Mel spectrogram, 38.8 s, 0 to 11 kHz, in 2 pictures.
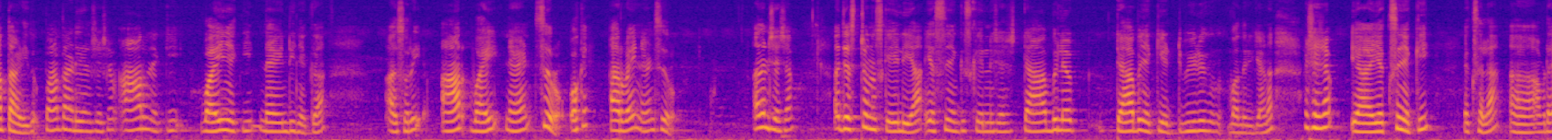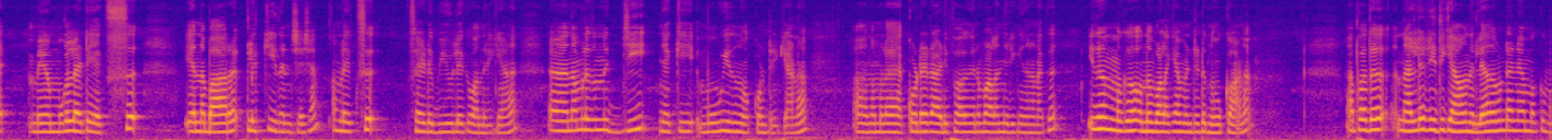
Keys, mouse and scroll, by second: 0.8 r, 2.1 y, 3.2 KP_9, 3.6 KP_0, 4.4 KP_Enter, 4.9-5.2 scroll down 1, 5.2-7.2 middle drag, 7.7 s, 8.9 click, 9.4 middle click, 9.9 w, 10.2 Tab, 10.9 scroll up 1, 11.8 shift+middle click, 14.4 click, 15.9-16.3 scroll up 2, 16.6 shift+middle click, 18.2 click, 19.8 g, 25.5 click, 27.2 ctrl+r, 29.2-29.9 scroll down 2, 30.4 scroll down 1, 31.0-32.2 scroll down 1, 33.6 click, 34.9 ctrl+r, 38.5 scroll up 2.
